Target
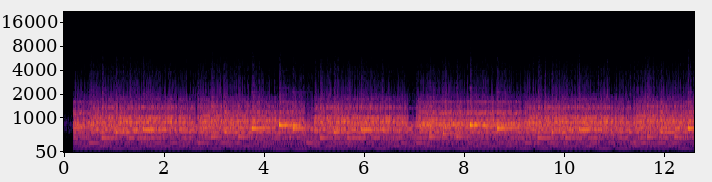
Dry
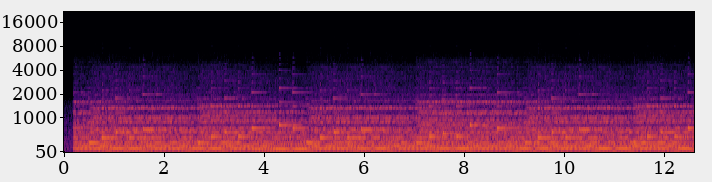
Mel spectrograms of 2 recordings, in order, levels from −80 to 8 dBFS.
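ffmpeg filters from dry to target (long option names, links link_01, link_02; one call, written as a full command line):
ffmpeg -i in.wav -af "afwtdn=0.0447,aeval=exprs='clip(val(0),-1,0.075)':channel_layout=same,highpass=frequency=800:width_type=q:width=4.9" out.wav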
